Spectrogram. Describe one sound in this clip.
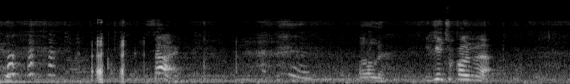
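Men talk and laugh loudly close by.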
